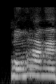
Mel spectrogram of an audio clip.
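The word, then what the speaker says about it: 공항: বিমানবন্দর যারা গোংহাং গোংহাং বলতেছেন, গিউকের উচ্চারণ প্রথমে থাকলে কিউ, মানে ক্ষয়ের উচ্চারণ করবেন। ঠিক ক্ষয়ের উচ্চারণ করবেন। খোংহাং। ঠিক আছে গয়ের উচ্চারণ করবেন না, যেরকম যে গুকজাং, এখানে গয়ের উচ্চারণ করবেন না। খোংহাং, এখানে খ বলবেন, এখানে খ বলবেন।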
